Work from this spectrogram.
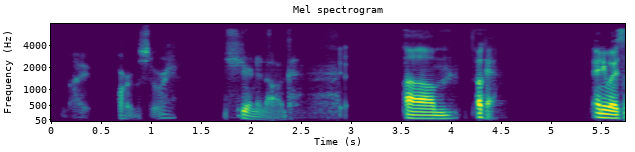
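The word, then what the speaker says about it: Tír na nÓg: TIR is pronounced sheer.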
